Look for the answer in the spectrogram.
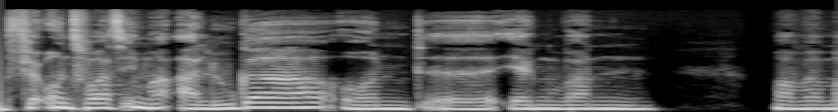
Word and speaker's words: Alugha: Ähm, es, also es kommt tatsächlich aus dem arabischen Raum und dort würde man es tatsächlich Alucha aussprechen, aber für uns ist es immer Aluga.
